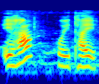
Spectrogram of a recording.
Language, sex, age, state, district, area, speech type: Odia, female, 18-30, Odisha, Balangir, urban, spontaneous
